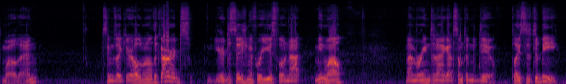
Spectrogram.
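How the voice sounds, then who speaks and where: Man playing dry, measured marine squad leader. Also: mid-range voice, animated, pushed and bright. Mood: dry, diplomatic. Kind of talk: tabletop roleplay acting.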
